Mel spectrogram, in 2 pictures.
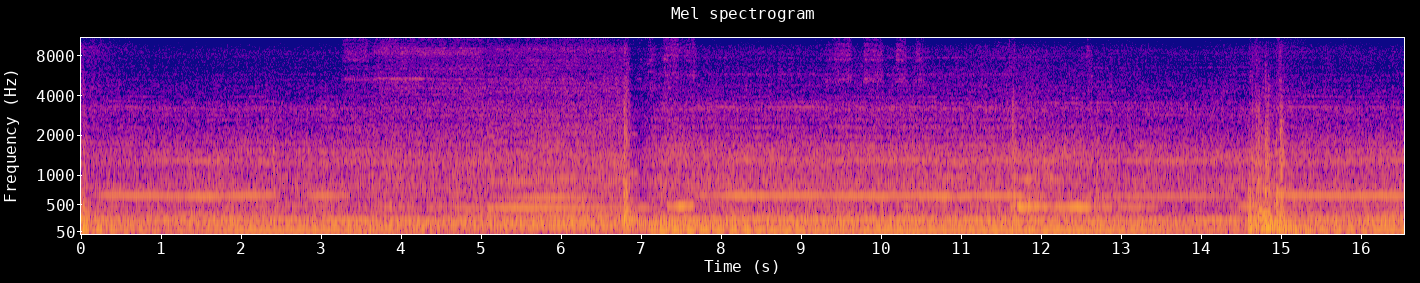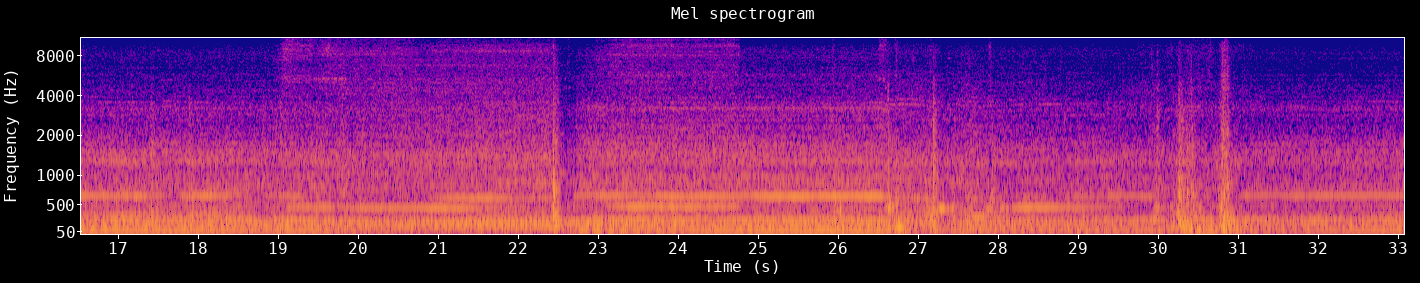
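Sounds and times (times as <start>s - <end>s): diesel engine running: 0.0s - 33.0s
hydraulic whine: 3.2s - 7.8s, 9.3s - 16.6s, 18.9s - 24.9s
loud clunk: 29.9s - 31.2s.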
